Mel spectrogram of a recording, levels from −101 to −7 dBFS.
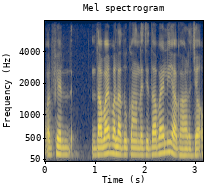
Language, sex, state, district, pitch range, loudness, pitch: Maithili, male, Bihar, Madhepura, 140-160 Hz, -18 LUFS, 150 Hz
